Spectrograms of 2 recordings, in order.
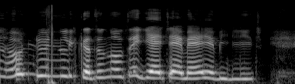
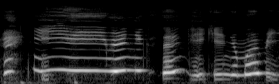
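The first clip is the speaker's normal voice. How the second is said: whiny lament; 9 semitones higher than usual. Pretend.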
